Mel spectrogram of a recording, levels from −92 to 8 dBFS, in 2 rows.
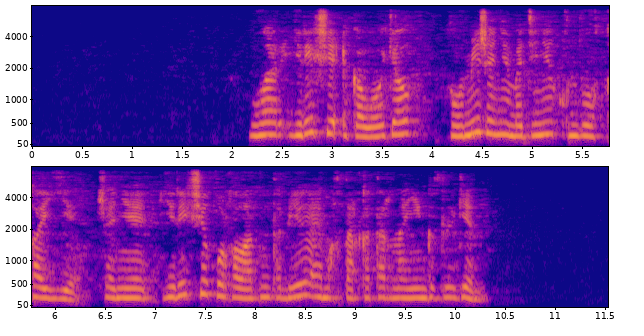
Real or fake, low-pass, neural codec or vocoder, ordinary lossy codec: real; 7.2 kHz; none; none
